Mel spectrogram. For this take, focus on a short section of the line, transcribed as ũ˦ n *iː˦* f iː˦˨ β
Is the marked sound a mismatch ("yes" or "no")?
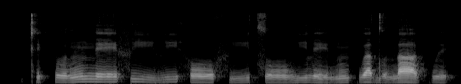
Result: yes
